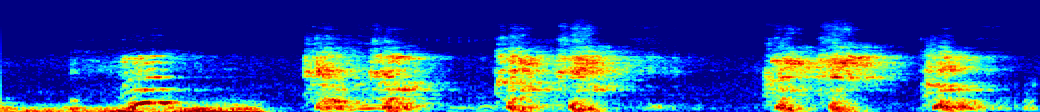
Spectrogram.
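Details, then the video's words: Buster, a pet dog, barks back at dogs barking on television; a long low rumbling growl opens, then sharp barks come in two quick bursts separated by short pauses. "Buster barking at dogs barking on tv"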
